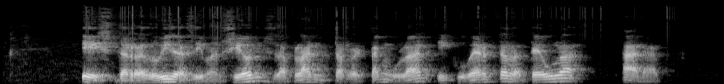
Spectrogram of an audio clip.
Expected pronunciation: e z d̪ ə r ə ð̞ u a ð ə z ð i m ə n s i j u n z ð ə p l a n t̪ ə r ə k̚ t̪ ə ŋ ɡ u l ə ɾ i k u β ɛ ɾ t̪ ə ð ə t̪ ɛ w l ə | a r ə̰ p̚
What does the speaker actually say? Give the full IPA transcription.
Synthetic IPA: e z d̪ ə r ə ð̞ u i ð ə z ð i m ə n s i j o n z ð ə p l a n t̪ ə r ə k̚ t̪ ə ŋ ɡ u l a ɾ i k u β ɛ ɾ t̪ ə ð ə t̪ ɛ w l ə | a ɾ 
